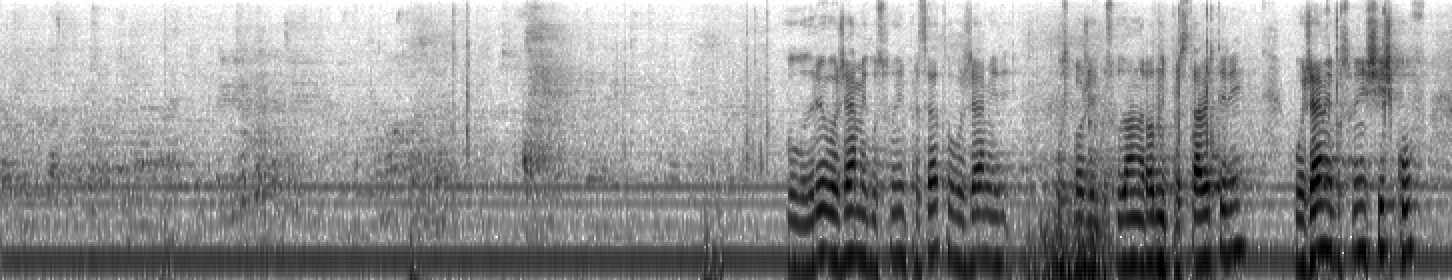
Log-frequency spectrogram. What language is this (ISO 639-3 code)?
bul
